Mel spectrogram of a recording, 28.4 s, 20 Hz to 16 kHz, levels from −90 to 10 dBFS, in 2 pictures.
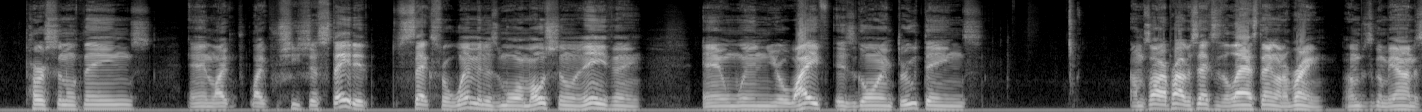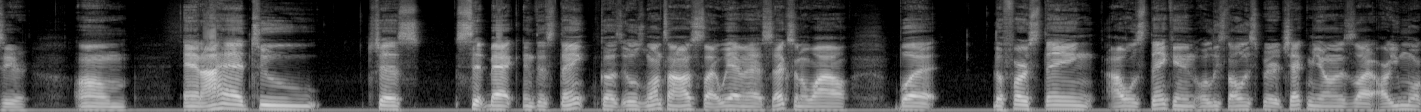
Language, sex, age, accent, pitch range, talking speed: English, male, 20-39, American, 95-120 Hz, 185 wpm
